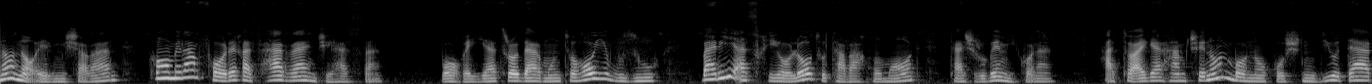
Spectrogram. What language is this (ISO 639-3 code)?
fas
